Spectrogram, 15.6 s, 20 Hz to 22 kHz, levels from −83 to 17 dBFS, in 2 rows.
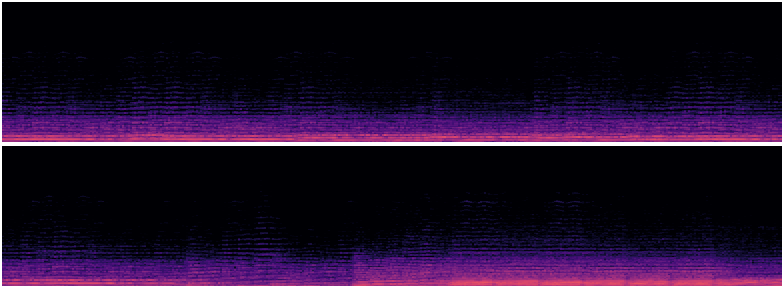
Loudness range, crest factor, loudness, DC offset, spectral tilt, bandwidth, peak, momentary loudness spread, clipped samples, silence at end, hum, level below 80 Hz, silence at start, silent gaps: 8 LU; 16 dB; -27 LUFS; under 0.1%; -6.5 dB/octave; 9.8 kHz; -10 dBFS; 11 LU; under 0.1%; 0 s; none; -56 dBFS; 0 s; none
